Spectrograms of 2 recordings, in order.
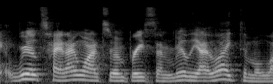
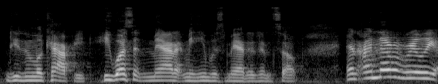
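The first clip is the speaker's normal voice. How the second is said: ordinary delivery, nothing marked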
